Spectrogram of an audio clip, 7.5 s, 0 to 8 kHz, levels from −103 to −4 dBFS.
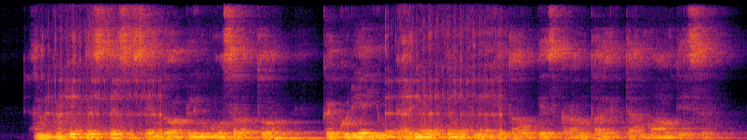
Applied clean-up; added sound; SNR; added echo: neural separator model SepFormer DNS4.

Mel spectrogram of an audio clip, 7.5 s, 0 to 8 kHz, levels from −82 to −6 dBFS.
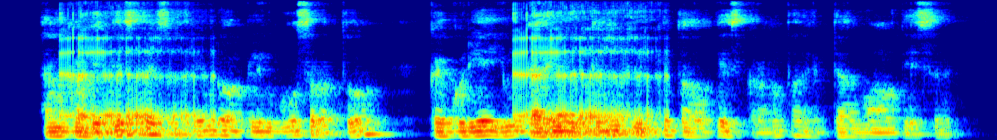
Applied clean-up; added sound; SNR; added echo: neural mask model DeepFilterNet 3.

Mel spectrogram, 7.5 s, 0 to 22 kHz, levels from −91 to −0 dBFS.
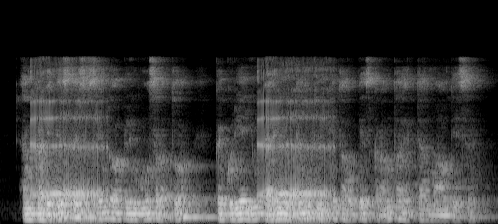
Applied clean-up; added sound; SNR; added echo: none; Burping, eructation; 5 dB; reverberation time 1.0 s.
